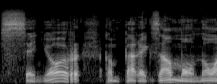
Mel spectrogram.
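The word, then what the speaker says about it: señor: quand je dis SEOR si j'avais pas le ti sur le N faudrait prononcer senor mais en réalité un monsieur donc c'est SEOR comme par exemple mon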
